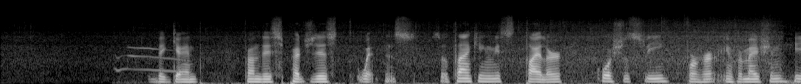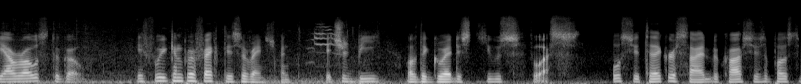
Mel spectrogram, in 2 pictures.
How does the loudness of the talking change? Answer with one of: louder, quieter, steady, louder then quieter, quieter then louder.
steady.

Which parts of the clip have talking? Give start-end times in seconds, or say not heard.
1.5-15.9.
